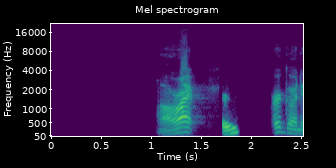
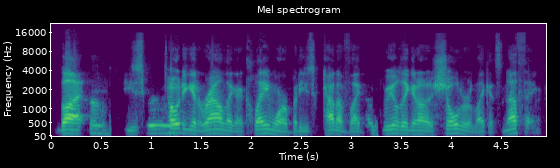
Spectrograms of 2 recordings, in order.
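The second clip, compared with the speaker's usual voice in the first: ordinary talk, nothing marked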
